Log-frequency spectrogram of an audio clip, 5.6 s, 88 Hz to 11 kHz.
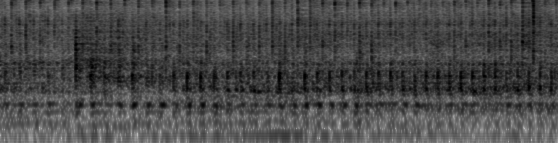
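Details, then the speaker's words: Märklin 4106 live steam engine with 6.5-inch boiler after rebuild, homemade burner on ~90% grain alcohol, 10% water, being sped up after running slow: fast even chuffing and ticking, steady, no stumbles or knocks; normal running. "Slow it down just a little bit. Good runner. Nice and slow here. Let's speed it up."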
